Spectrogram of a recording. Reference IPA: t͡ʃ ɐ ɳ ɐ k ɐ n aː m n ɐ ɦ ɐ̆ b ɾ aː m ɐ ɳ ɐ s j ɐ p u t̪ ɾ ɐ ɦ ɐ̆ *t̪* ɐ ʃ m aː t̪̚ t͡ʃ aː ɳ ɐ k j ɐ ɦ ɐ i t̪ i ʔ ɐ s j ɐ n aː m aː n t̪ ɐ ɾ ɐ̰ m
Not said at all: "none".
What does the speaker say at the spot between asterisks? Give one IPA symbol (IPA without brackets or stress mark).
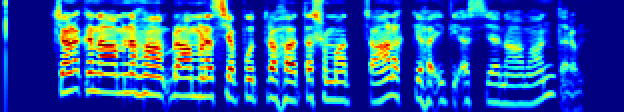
t̪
